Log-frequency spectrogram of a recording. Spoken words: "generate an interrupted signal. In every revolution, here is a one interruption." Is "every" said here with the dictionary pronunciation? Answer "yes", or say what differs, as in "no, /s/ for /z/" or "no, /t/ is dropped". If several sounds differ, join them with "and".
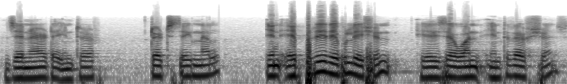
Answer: no, /p/ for /v/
